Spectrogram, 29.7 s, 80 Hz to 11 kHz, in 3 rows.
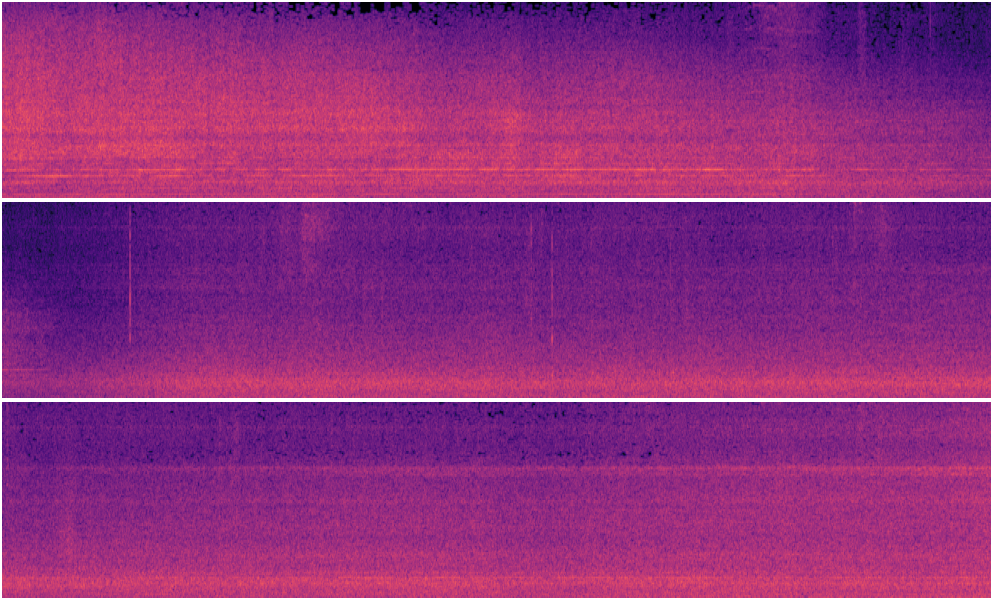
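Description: Two Union Pacific freight trains passing close by. First comes the rumble of a train with a Tier 4 GE ES44AC diesel locomotive, a few steady tones ringing over it, which fades out about ten seconds in. Then the noise of a second freight train builds as it approaches and holds steady as it passes.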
